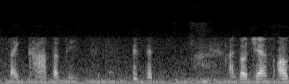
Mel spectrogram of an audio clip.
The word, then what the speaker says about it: psychopathy: red is there anything let me let me correct you psychopathy psychopathy okay psychopathy red okay I just pronounced the syllables what can I tell you yes please psychopathy well thanks for the uh the uh the lesson there but uh lesson in in English there you go know it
